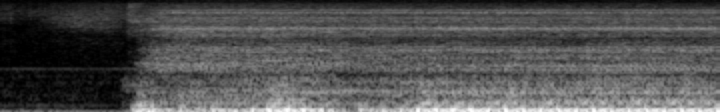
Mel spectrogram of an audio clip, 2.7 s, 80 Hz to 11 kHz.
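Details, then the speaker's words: Mercedes W220 S320 Airmatic compressor run via diagnostic active test (lift front): silence, then low rapid chugging drone, soft and thin; first impression pump is weak, cause unconfirmed. "okay so the pump is activated my first impression is that the pump is weak"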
